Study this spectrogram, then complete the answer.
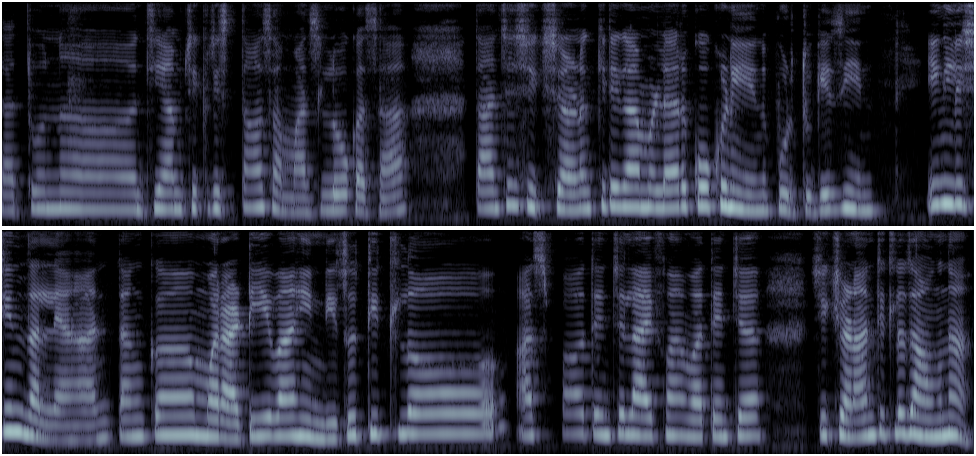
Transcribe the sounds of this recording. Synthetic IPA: d͡zat̪uːnd͡ʑiamt͡ɕikɾist̪ãwsəmad͡zlokasa | t̪ãt͡ɕeɕikʂəɳkit̪ʰɛkam̤iɭljaɾkokɳiːnpuɾt̪uɡed͡ziːn | ĩŋɡliɕĩːnd͡zʱalːjãɦant̪ãŋkəməɾaʈiʋaɦind̪it͡sɔt̪it̪lɔ | ə̰spawt̪jaɲt͡ɕelajfãnʋat̪jãɲt͡ɕja | ɕikʂəɽ̃ãnt̪it̪lɔd͡zaʋə̃ŋkna

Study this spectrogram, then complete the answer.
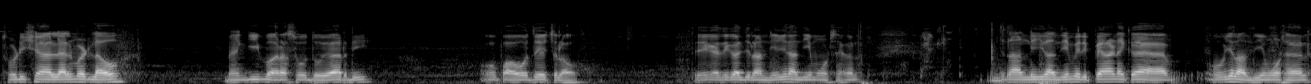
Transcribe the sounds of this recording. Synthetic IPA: t̪ʰoːɽiːʃɛːlɛːlməʈlaːoː | mɛ̃ːŋɡiːbaːɾãːsɔːd̪oːjaːɾd̪iː | oːpaːoːt̪eːt͡ʃəlaːoː | t̪eːkɛseːɡəld͡ʒəlãːndiːɛ̃ːd͡ʒəlãːnd̪ĩːɛ̃ːmoːʈsɛːkəl | d͡ʒəlãːnd̪ĩːd͡ʒəlãːnd̪iːɛ̃ːmeːɾiːpɛːnɪkɛːoːd͡ʒəlãːnd̪iːɛ̃ːmoːʈsɛːkəl

